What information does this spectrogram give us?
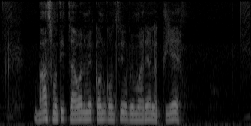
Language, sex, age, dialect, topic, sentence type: Hindi, male, 36-40, Garhwali, agriculture, question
